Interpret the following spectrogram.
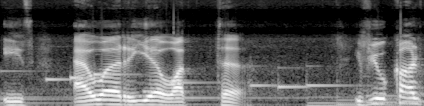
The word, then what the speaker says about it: Awariyawaththa: That name is Awariyawaththa. If you can't pronounce this name, I will make this with spellings.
